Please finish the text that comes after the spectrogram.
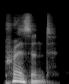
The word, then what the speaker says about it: present: This word is one of the most common sources of confusion because it changes meaning based on where you put the beat. Remember to give that second syllable, sent, a strong push and hold slightly longer.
